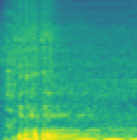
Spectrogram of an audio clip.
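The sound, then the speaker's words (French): A car engine revs loudly, its deep throaty rumble rising and holding steady through a brief burst, with no voices. “Ce genre de pièce est utilisé pour la recherche en acoustique, mais aussi par exemple par les constructeurs automobiles pour tester le design sonore de leur moteur dans son environnement neutre.”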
